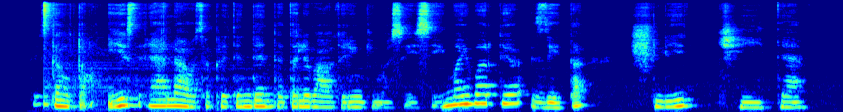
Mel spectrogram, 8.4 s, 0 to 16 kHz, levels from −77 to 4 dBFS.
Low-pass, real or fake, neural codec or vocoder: 14.4 kHz; real; none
